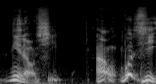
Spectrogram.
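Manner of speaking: usual speaking voice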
